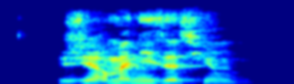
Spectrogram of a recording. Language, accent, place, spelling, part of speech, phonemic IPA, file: French, France, Lyon, germanisation, noun, /ʒɛʁ.ma.ni.za.sjɔ̃/, LL-Q150 (fra)-germanisation.wav
- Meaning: Germanization (Making more German)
